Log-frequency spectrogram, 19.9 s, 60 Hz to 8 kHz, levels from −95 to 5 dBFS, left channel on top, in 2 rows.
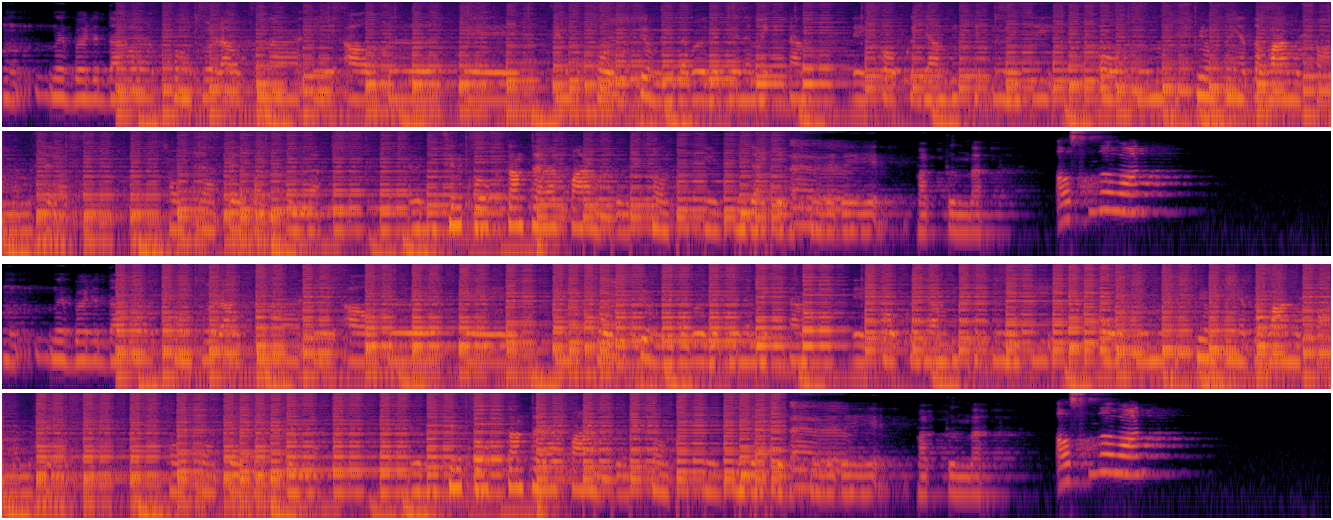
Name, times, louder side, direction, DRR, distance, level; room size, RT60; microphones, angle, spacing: voice 1, 0.0-10.8 11.1-12.4 13.0-17.4, left 1 dB, 15° left, 2 dB, 1.9 m, -34 dB
sound 1, 0.9-15.9, right 3 dB, 50° right, 1.9 m, -31 dB
sound 2, 1.0-14.0, equal, ahead, 3.2 m, -41 dB
voice 2, 4.5-4.9 15.9-16.5 17.9-18.5, right 2 dB, 20° right, 5 dB, 2.9 m, -34 dB
28.0 x 22.5 x 7.9 m, 0.74 s
head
